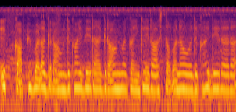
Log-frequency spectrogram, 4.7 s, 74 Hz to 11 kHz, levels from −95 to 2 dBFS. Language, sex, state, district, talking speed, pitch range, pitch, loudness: Hindi, female, Bihar, Jahanabad, 250 wpm, 200-215 Hz, 210 Hz, -16 LUFS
